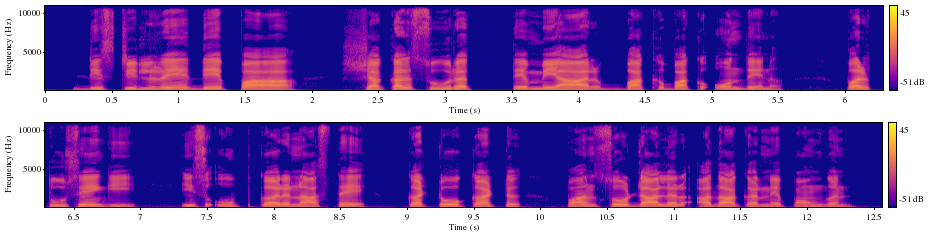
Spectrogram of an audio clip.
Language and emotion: Dogri, neutral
